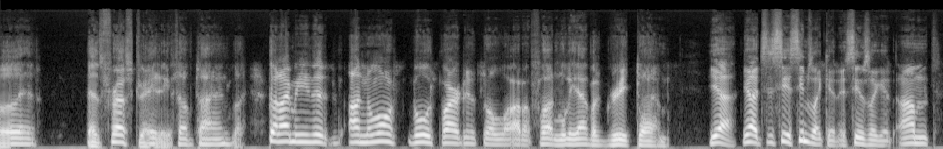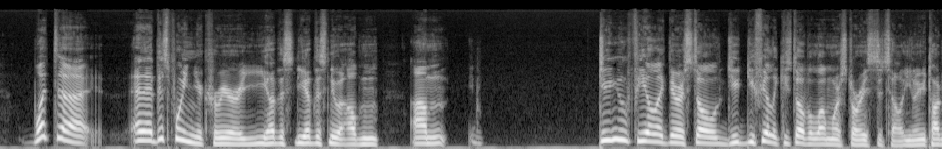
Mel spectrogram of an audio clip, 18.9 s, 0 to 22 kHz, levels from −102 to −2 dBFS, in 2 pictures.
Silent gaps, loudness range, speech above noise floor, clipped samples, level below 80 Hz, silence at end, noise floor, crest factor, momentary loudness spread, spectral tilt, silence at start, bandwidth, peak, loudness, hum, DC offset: none; 2 LU; 29 dB; under 0.1%; -40 dBFS; 0 s; -44 dBFS; 16 dB; 7 LU; -6.5 dB/octave; 0 s; 16 kHz; 0 dBFS; -16 LUFS; none; under 0.1%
